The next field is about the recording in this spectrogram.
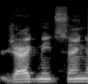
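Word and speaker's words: Jagmeet Singh: NDP the new Democratic party with j j Jag meat Singh I believe if I'm not mispronouncing that name is no it's Jag meat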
